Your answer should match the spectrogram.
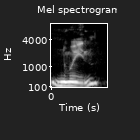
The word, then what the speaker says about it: Nguyen: It's pronounced Nguyen.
